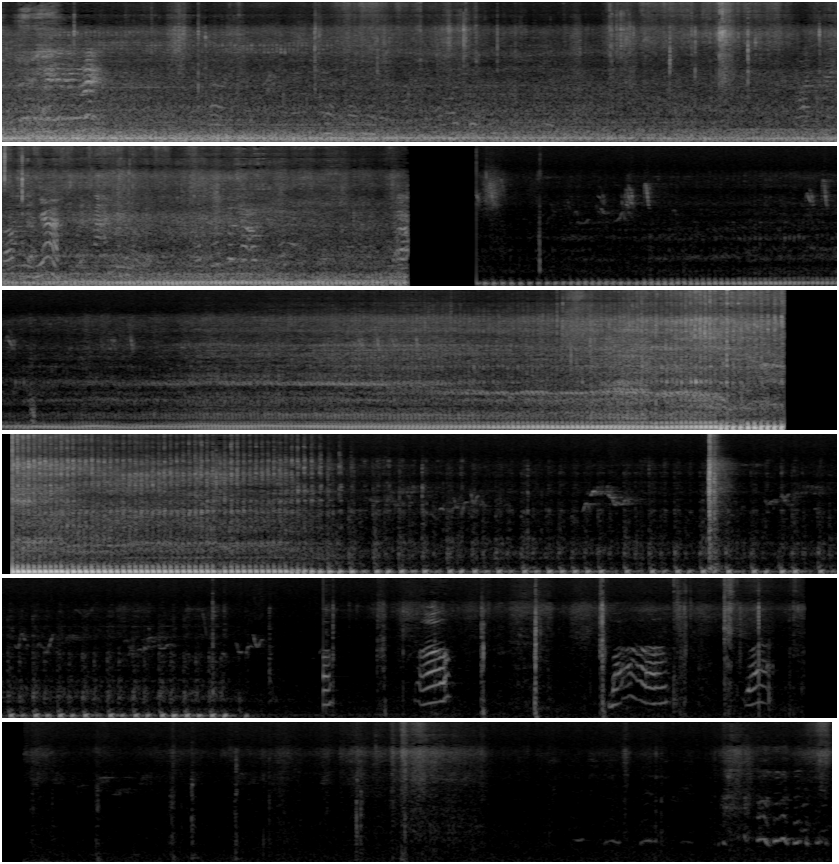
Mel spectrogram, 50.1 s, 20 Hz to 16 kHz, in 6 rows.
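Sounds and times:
small motorcycle engine: 0:13.2 - 0:24.6, 0:25.2 - 0:36.1.

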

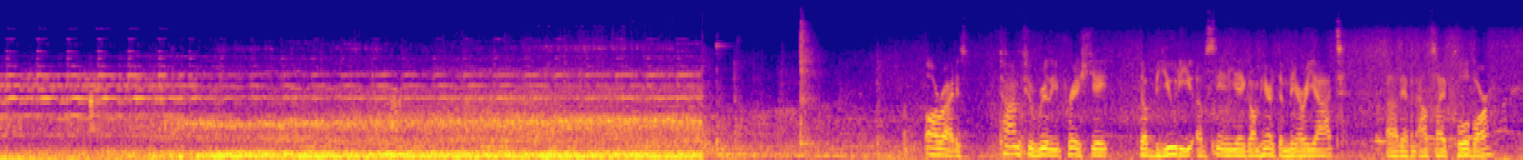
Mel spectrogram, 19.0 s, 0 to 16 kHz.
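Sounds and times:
steady high tones: 0:00.0 - 0:08.8
vehicle engine rumble: 0:00.0 - 0:19.0.

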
